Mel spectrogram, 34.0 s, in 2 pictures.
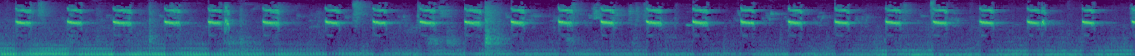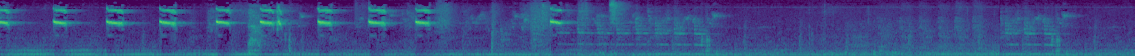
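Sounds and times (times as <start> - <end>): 
ground squirrel chirping: 0.2 - 23.8, 25.0 - 28.1.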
